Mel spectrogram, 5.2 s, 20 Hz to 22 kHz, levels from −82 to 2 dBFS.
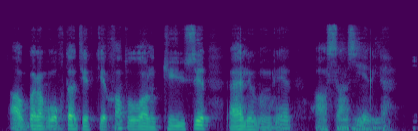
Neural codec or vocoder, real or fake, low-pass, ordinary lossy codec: codec, 24 kHz, 0.9 kbps, WavTokenizer, medium music audio release; fake; 9.9 kHz; none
